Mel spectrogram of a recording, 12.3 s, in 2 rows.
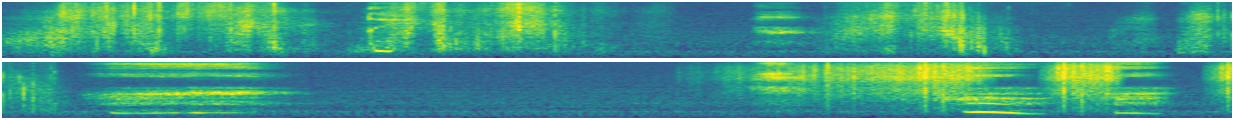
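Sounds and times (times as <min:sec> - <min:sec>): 
bamboo ear pick cleaning the left ear: 0:00.0 - 0:03.2, 0:04.0 - 0:06.6, 0:09.6 - 0:12.2.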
